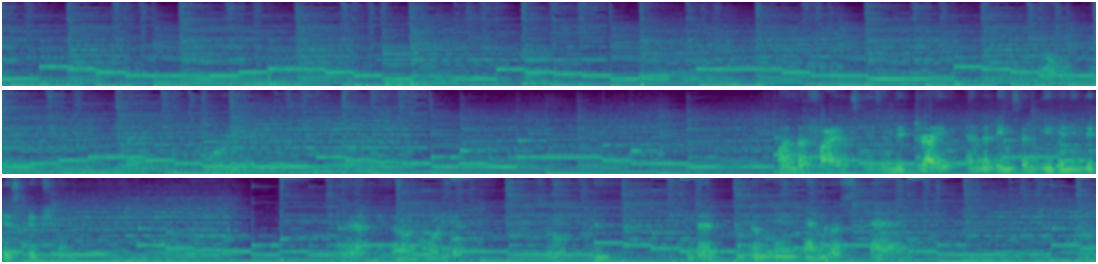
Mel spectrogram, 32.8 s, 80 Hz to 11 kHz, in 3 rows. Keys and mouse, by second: 4.0 click, 13.1 click, 16.9 click, 19.2 ctrl+z, 21.1 right click, 21.8-31.3 drag, 31.3 ctrl+t, 31.8-32.8 drag.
